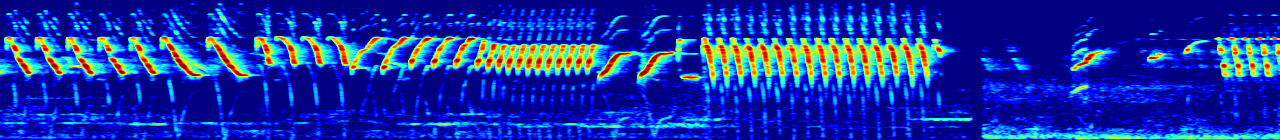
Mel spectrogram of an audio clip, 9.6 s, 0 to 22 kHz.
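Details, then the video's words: Long, continuous canary song intended to teach other birds: rapid falling whistles, rolling trills at several pitches, a loud buzzy tour, a brief pause, then scattered notes and a fresh trill. "Kicau Burung Kenari 116 II GACOR PANJANG"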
